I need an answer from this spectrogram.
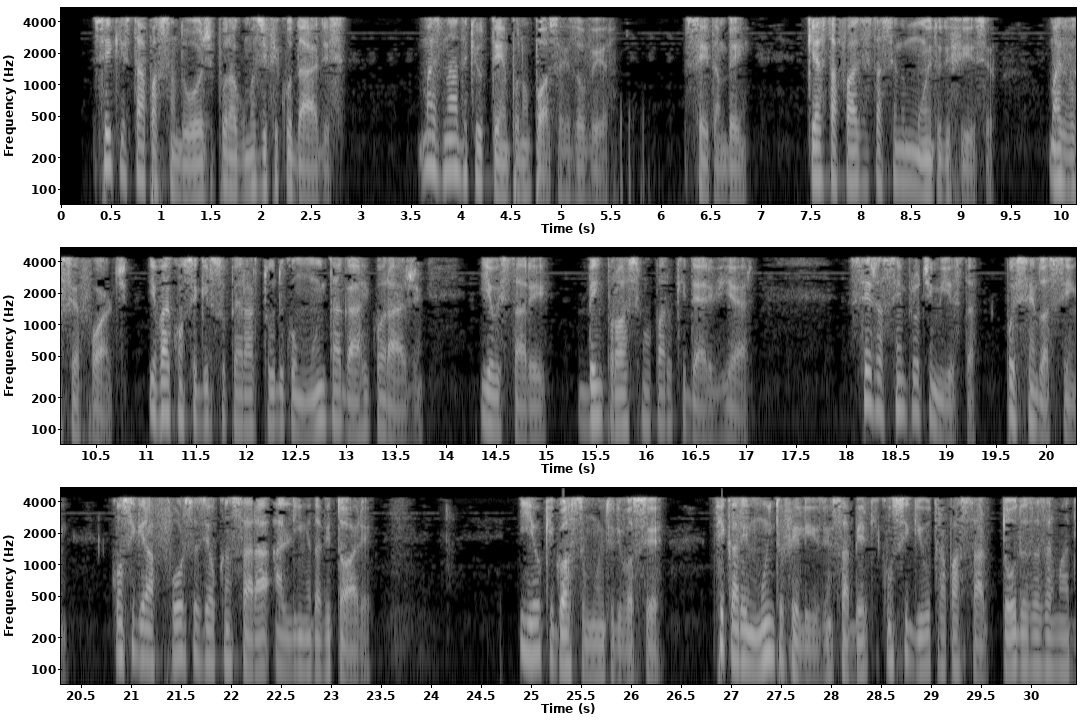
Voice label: Otimismo Masculino; Telemensagens 2017

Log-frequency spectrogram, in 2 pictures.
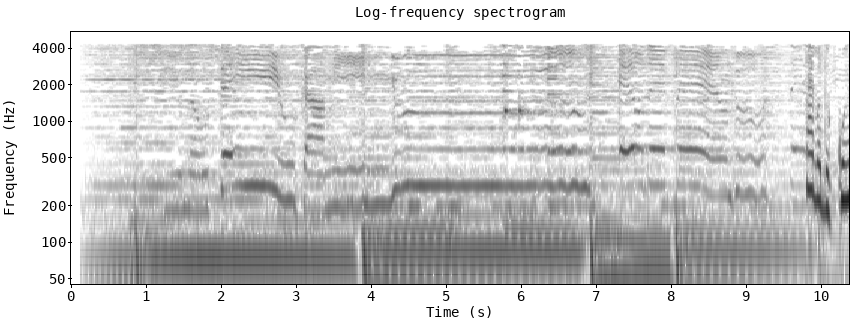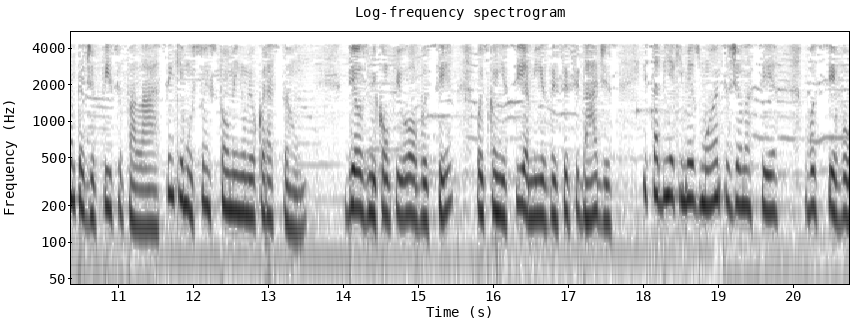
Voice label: Aniversário Avô Feminino; Aniversários; Aniv Familiar

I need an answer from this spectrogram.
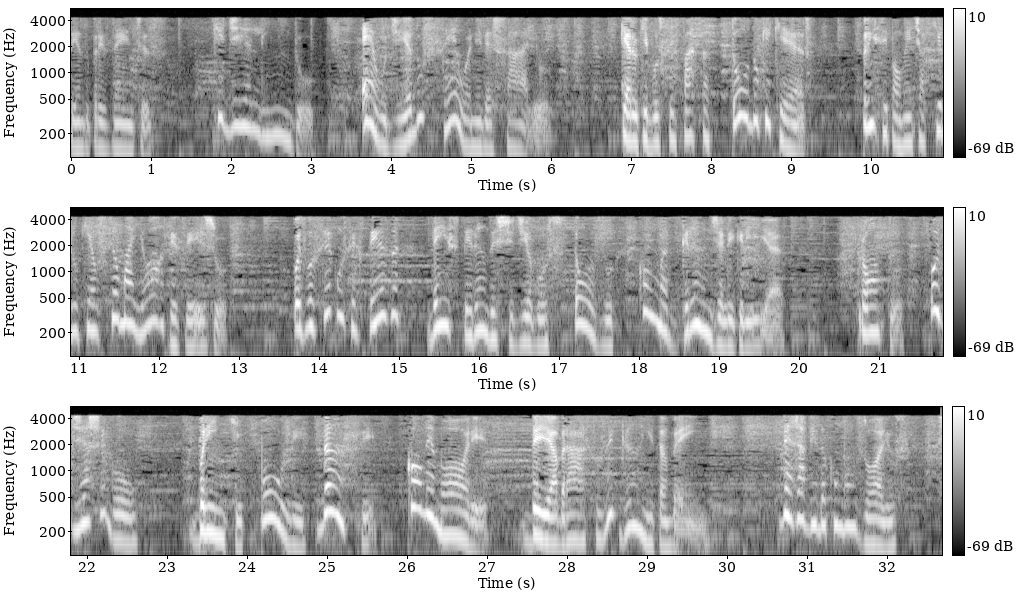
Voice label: Criança Geral Feminino; Aniversários; Aniv Familiar

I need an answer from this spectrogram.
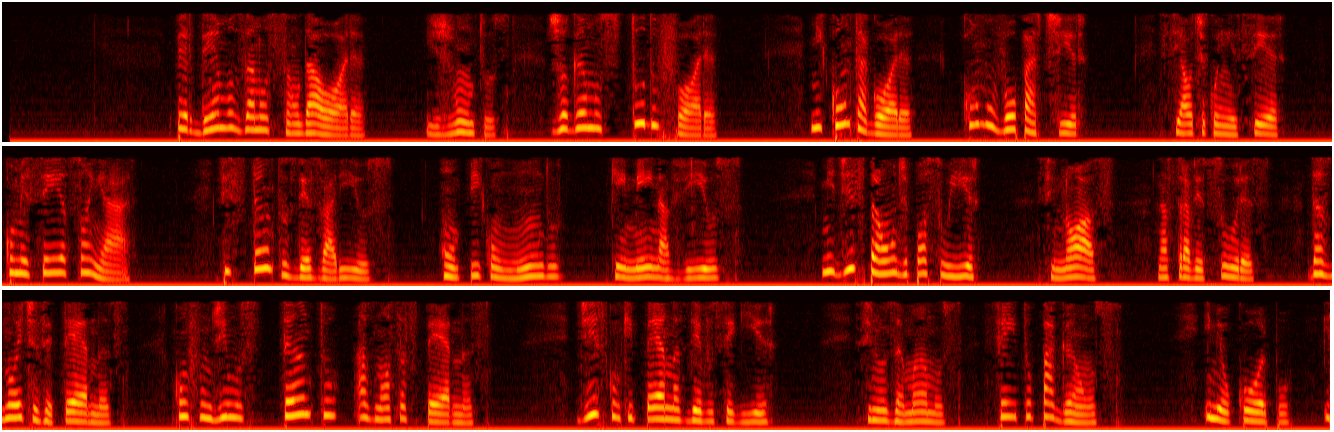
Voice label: Romantica Poesia Feminino; Românticas

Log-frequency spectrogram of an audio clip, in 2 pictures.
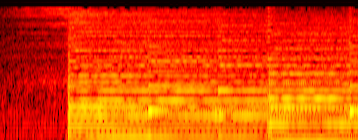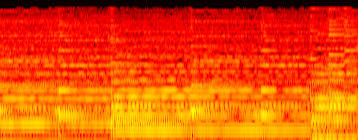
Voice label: NAMORADA M; Aniversários; ANIVERSARIO romantico; masc

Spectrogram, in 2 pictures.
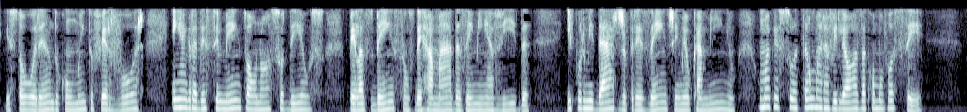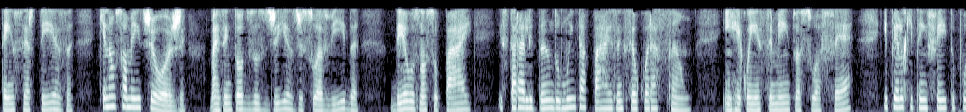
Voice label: Aniversário Sogra Evangélico Feminino; Telemensagens; Telemensagens 2017

